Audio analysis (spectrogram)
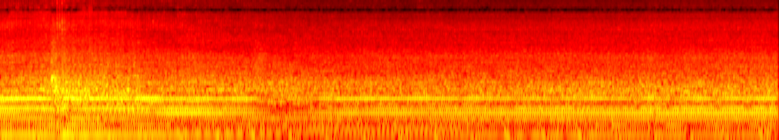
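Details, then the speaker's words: Snowblower small engine after adjusting the auger/drive cable to the next hole to stop the auger creeping: steady, even idle with a brief pitch dip around four seconds, then settles smoothly; fixed on the second try, normal running. "And just like that, we're back in business. So I got pretty lucky. It was fixed on the second try."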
